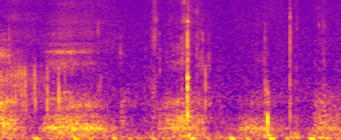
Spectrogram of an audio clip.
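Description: Near silence with faint handling noise and a few soft clicks as a plastic fan blade is worked onto the fan motor's keyed shaft.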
